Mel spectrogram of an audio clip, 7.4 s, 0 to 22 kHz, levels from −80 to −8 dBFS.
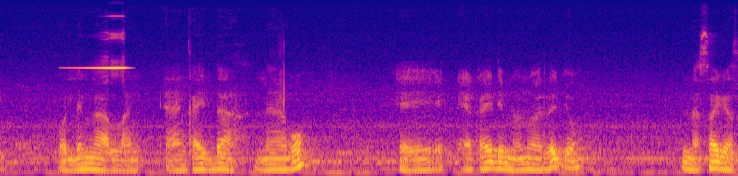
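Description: A speech recording with a loudspeaker feedback squeal from 0.59 to 1.37 s. A tone at 5.2 kHz swells over roughly half a second until it sits around 10 dB above the speech, then stops. The microphone is picking up the loudspeaker it feeds, and at that one frequency the loop gain exceeds unity, so the tone keeps reinforcing itself. On a spectrogram it shows as a single bright horizontal line at 5.2 kHz that brightens from left to right. In the waveform, the envelope swells over that span before dropping back.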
